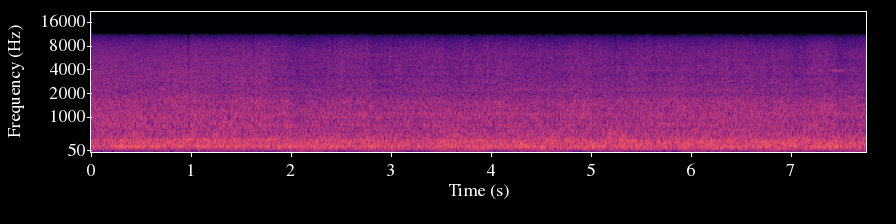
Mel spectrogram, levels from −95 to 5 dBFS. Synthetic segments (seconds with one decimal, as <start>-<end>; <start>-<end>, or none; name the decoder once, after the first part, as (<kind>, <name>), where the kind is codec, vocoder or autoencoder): 5.3-6.0 (codec, SNAC)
